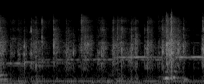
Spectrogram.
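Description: Plastic bag of rice flour crinkling in a quick run of rustles and crackles as it is shaken and squeezed to empty it into a bowl.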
